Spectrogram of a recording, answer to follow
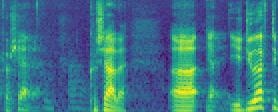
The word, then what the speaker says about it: Coushatta: Okay, it looks like that C kid, C O U S H A T T A. That's it. How do we pronounce that? Coushatta. Coushatta.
